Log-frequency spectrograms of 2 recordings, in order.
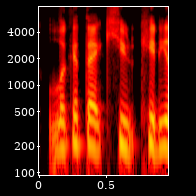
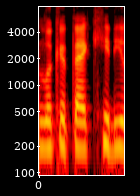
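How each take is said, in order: First: It sounds doting, like cooing at a pet cat. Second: It sounds plain, like describing a Digimon.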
